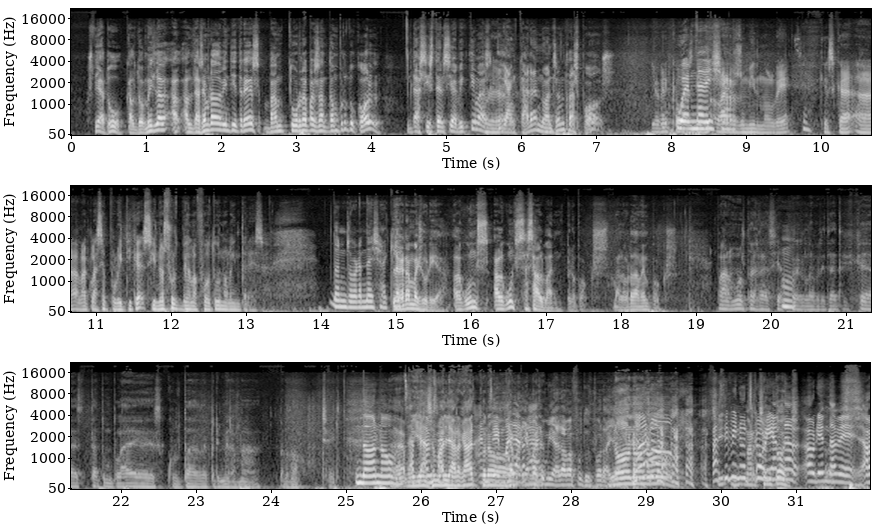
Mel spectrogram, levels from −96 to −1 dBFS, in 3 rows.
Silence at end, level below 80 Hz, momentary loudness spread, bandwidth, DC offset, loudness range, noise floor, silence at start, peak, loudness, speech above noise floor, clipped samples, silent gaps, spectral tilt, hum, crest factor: 0 s; -34 dBFS; 18 LU; over 20 kHz; under 0.1%; 13 LU; -44 dBFS; 0.25 s; -2 dBFS; -19 LUFS; 25 dB; under 0.1%; none; -4.5 dB/octave; none; 16 dB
